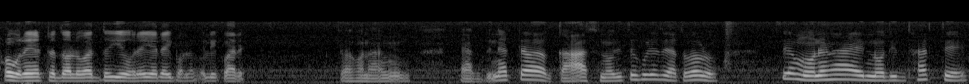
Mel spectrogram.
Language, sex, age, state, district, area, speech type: Bengali, female, 60+, West Bengal, Birbhum, urban, spontaneous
